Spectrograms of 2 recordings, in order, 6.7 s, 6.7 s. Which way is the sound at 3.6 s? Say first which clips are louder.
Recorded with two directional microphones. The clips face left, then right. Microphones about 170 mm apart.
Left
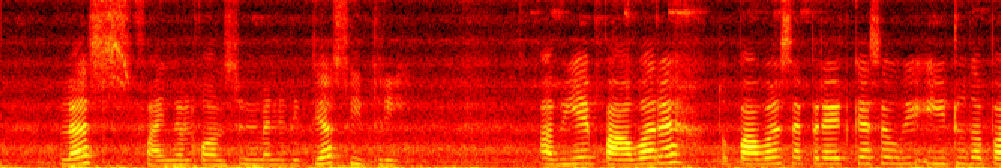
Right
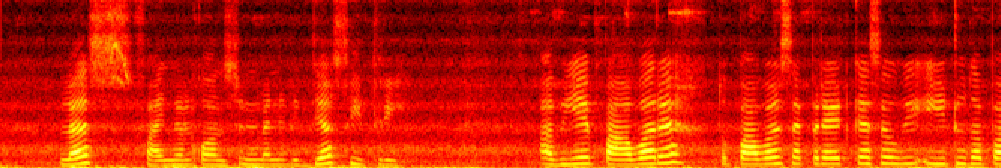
Right 5 dB; 30° right (ahead or behind).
